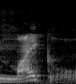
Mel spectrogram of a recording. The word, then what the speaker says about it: Mikl: Mickle? Is it John Michael or John Mickle? – I think it's John Michael. – Because it's spelled M-I-K-L, which is definitely how anybody has ever spelled Michael.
